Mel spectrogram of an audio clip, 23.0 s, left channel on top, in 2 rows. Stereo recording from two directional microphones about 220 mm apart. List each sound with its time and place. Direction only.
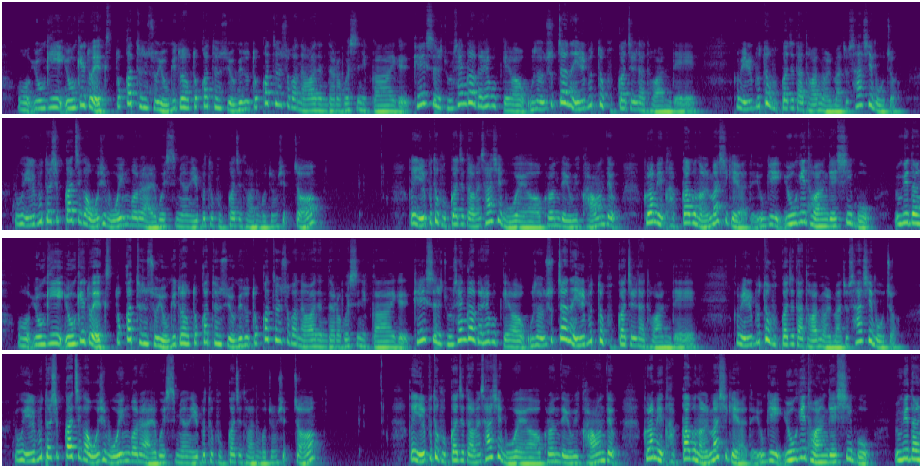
0.3 s speech: 40° right (ahead or behind)
16.6 s speech: 40° right (ahead or behind)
